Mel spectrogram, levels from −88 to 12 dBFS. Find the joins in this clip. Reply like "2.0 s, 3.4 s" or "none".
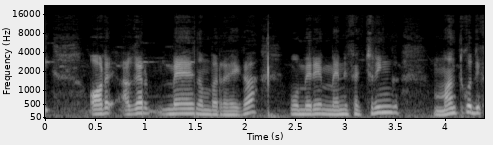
1.5 s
